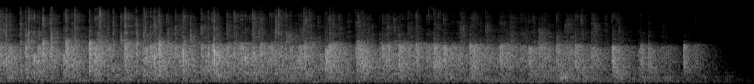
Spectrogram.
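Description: Audience applauding in a theatre: a dense, even patter of many hands clapping, which fades away near the end.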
